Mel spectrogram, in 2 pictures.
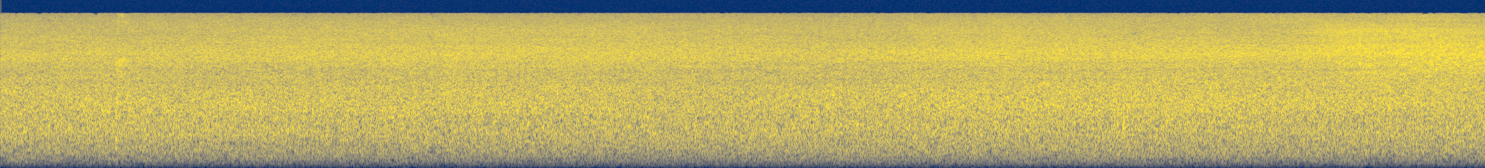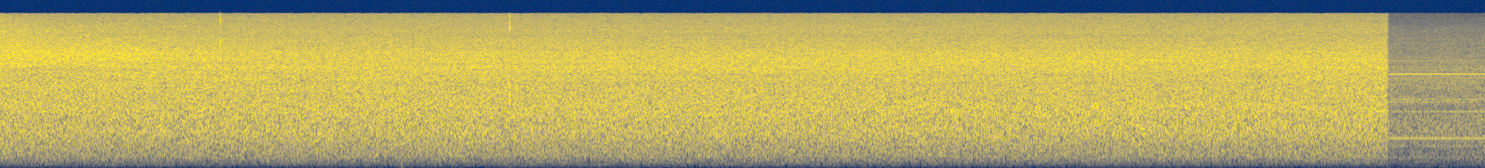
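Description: A river rushing steadily, an even hiss of flowing water, which cuts off suddenly about a second before the end.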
